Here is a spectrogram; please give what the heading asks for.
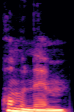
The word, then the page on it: homonym: British English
